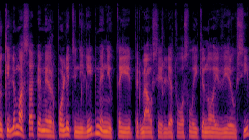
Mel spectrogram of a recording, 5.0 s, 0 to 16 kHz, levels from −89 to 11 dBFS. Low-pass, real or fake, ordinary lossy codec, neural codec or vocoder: 14.4 kHz; real; AAC, 64 kbps; none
